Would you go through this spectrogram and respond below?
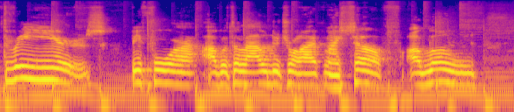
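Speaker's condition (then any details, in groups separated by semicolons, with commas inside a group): Cerebral palsy; lifelong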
